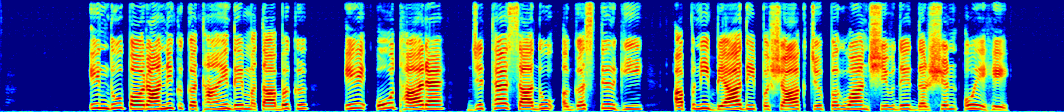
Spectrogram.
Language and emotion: Dogri, neutral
